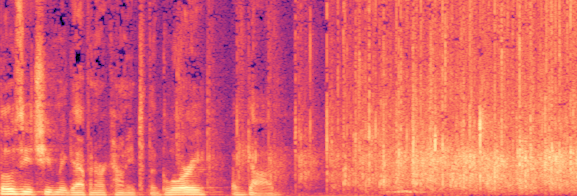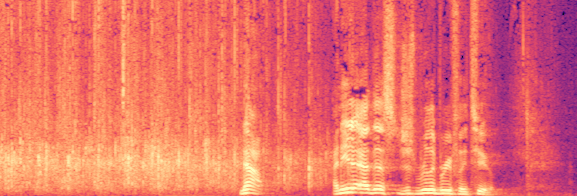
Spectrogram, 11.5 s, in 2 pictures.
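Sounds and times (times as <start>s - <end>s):
speech: 0.0s - 3.1s, 8.2s - 8.5s, 9.1s - 10.8s
audience clapping: 1.4s - 9.8s.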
